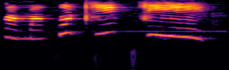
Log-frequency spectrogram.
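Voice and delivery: put-on high, slow small girl's voice; little girl Cici. Narrator voices child Cici. (suara anak perempuan kecil)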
